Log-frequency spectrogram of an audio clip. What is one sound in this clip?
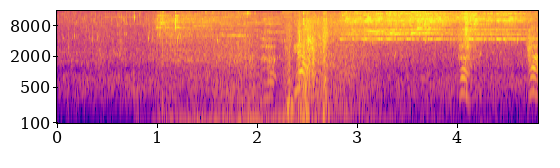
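A treasure chest bursts open with a bright magical shimmer.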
